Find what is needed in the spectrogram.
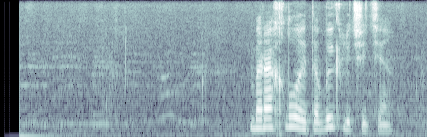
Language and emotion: Russian, angry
